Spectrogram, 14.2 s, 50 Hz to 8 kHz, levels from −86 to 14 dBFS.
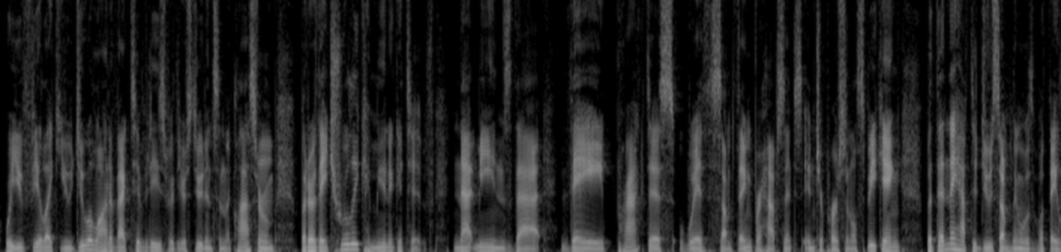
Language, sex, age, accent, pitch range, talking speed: English, male, 30-49, American, 90-110 Hz, 180 wpm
